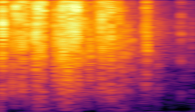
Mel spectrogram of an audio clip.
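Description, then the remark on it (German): Busy crinkling of a plastic chocolate packet, a rapid run of crackly rustles that fade out toward the end, with no voices. “Das war das Geräusch der Packung Schokolade, die wir gerade in der Vorbereitung vernichtet haben.”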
